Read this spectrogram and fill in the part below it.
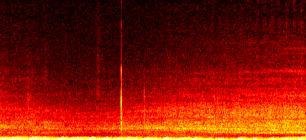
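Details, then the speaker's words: Petrol engine idling smoothly after a DMSO oil flush, with an even low exhaust rumble and no knocking; only injectors firing are audible. The lifter tick had returned during the flush, and a tiny noise remains when cold. "far as engine sounds go the only thing you can hear now is fuel injectors firing"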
